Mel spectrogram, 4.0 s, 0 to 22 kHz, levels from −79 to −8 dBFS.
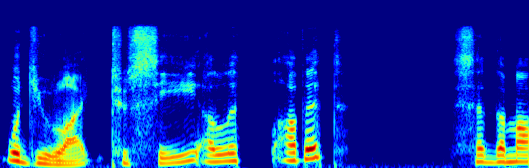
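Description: From 1.79 s to 2.07 s the speech drops out, most likely a long network dropout on the call path. About a quarter second of audio never arrives. The receiver extends the last sound as a fading buzz, then leaves roughly 220 ms of near silence before speech resumes with the missing portion gone rather than delayed. The surrounding audio is band-limited near 12 kHz, which fits an Opus stream around 48 kbps.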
